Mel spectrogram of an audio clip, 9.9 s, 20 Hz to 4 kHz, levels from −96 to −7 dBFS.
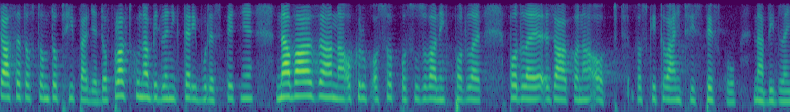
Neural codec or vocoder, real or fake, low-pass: codec, 16 kHz, 0.8 kbps, ZipCodec; fake; 3.6 kHz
